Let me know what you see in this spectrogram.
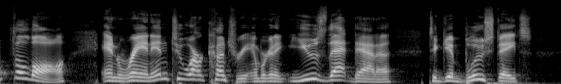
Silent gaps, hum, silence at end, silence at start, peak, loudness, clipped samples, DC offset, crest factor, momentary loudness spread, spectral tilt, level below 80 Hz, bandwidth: none; none; 0.3 s; 0 s; -2 dBFS; -19 LUFS; under 0.1%; under 0.1%; 18 dB; 10 LU; -4 dB/octave; -46 dBFS; 16.5 kHz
